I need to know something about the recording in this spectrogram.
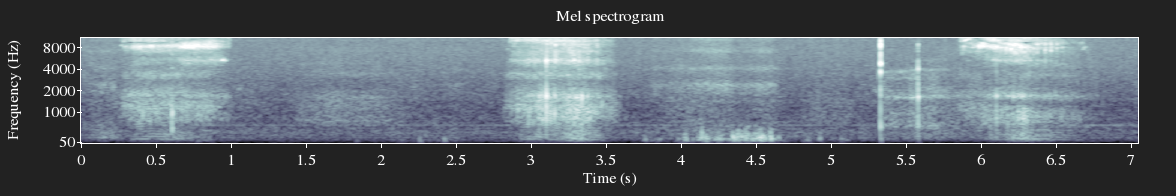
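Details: Soft rasping snores with each breath in, about three in seven seconds, plus a quiet snort; ordinary snoring.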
